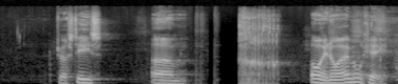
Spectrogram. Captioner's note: makes snoring sound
